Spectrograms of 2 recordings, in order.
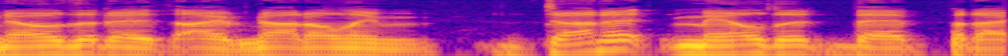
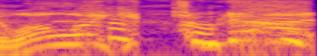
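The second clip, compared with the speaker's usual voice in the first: put-on fatherly dad-style tone. The speaker addresses Tiffany in a put-on dad voice. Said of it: "my dad voice is about to come on".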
